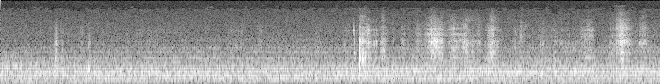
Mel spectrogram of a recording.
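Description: Light clicks and scuffs from a person walking with a handheld camera, irregular and starting about two and a half seconds in, over a steady low rumble.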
